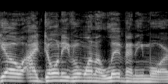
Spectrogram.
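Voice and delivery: ordinary talk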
